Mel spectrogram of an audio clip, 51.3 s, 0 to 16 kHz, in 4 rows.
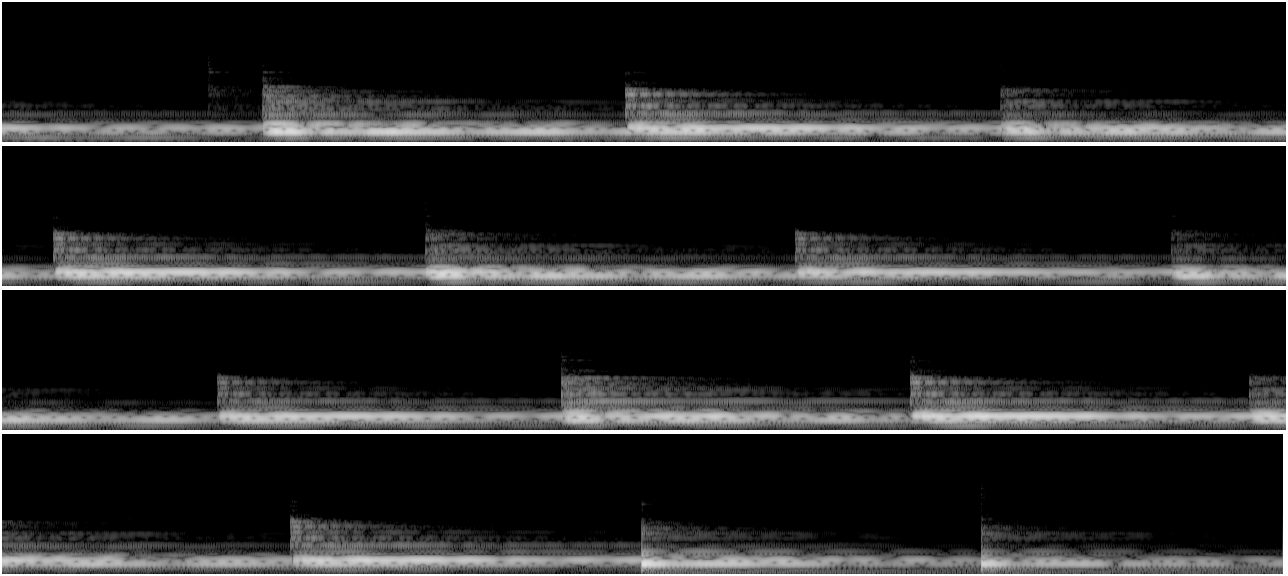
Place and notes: Playing with a new metallic barrier surrounding the college school. I noticed these huge steel bars would be perfect to constitude a gigantic semantron. So I tried different parts. Recorded with a contact microphone sticked to the bars.
10 August 2017, 19:10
